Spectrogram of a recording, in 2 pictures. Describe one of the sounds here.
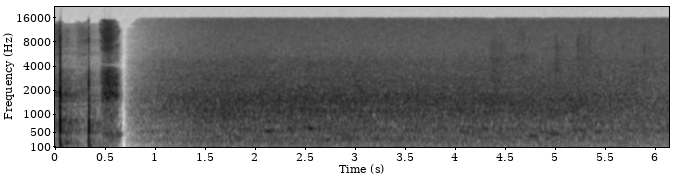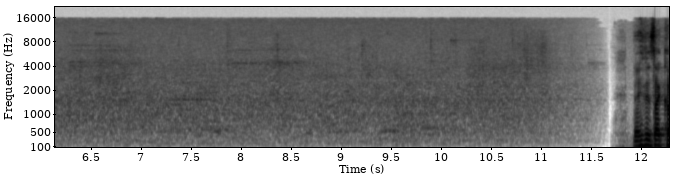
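Quiet street noise hums outdoors.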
